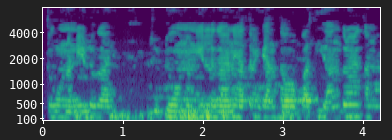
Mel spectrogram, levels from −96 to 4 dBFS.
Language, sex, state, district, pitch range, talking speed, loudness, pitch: Telugu, male, Andhra Pradesh, Guntur, 145-150 Hz, 140 wpm, -23 LUFS, 150 Hz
